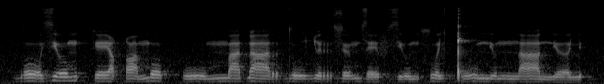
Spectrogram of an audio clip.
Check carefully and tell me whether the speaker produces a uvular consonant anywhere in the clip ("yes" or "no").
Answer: yes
